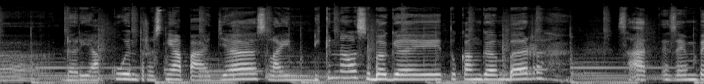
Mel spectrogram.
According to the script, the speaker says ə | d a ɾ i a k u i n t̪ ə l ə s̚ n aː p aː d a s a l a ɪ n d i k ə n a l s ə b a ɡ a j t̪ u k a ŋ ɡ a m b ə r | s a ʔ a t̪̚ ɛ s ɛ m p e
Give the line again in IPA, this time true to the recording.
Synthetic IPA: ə | d a ɾ i a k u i n t̪ ə ɾ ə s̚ ɲ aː p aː d͡ʒ a s ə l a ɪ n d i k ə n a l s ə b a ɡ a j t̪ u k a ŋ ɡ a m b a r | s a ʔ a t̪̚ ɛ s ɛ m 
